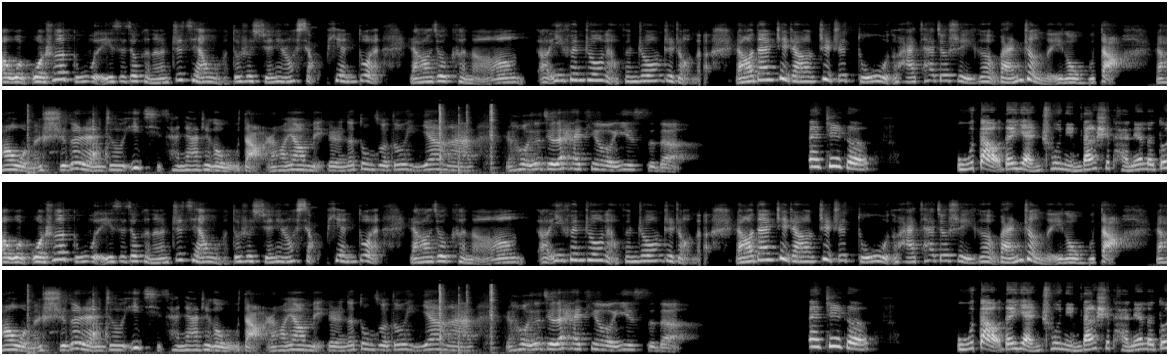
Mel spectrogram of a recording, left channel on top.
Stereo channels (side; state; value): both; identical; correlation 1.00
